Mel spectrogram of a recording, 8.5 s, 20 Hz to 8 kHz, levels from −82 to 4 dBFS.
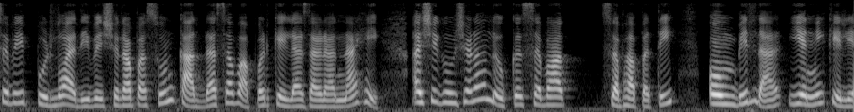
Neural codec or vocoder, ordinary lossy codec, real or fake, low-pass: codec, 16 kHz, 0.9 kbps, LongCat-Audio-Codec; none; fake; 7.2 kHz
